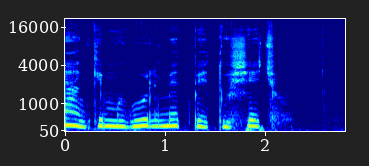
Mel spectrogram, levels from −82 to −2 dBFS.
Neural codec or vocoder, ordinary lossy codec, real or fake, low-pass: none; none; real; none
